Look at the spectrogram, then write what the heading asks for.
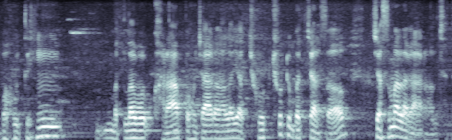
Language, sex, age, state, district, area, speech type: Maithili, male, 30-45, Bihar, Sitamarhi, urban, spontaneous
